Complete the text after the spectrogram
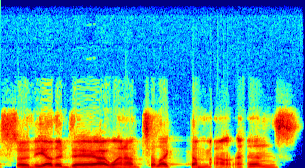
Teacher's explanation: so there's a glottal stop on mountains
